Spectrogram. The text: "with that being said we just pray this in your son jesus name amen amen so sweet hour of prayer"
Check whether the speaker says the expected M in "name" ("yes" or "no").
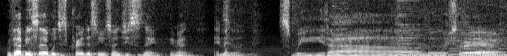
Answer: no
